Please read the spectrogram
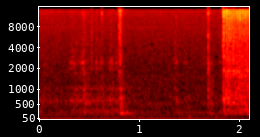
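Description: Key mechanism of a Comptometer mechanical calculator: a few faint clicks, then near the end a loud, brief metallic clatter as the 1 key is worked and the carry runs through every column of nines on the register.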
